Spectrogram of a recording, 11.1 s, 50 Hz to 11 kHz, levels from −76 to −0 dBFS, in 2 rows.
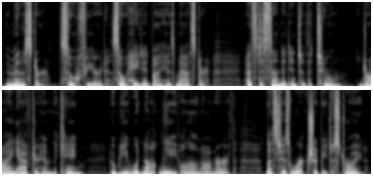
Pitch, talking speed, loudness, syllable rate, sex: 165 Hz, 180 wpm, -18 LUFS, 5.1 syllables/s, female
